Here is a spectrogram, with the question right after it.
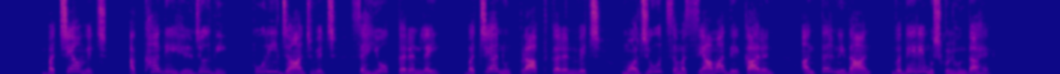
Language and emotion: Punjabi, neutral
